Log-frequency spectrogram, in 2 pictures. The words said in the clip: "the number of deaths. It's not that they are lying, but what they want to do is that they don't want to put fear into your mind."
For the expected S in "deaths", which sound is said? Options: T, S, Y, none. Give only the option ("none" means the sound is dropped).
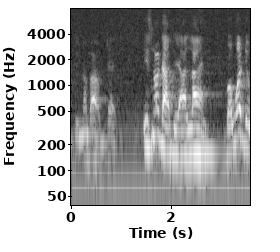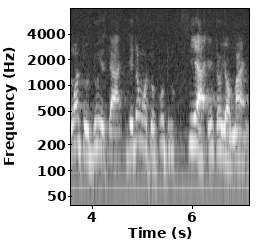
none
